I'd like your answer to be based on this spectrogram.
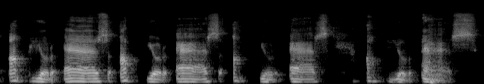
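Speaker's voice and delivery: low, softened poetic repetition; fading defiant refrain. Acted. Poem refrain sinking after outburst.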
